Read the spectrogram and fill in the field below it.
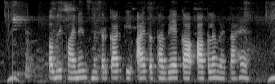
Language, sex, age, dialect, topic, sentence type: Hindi, female, 18-24, Kanauji Braj Bhasha, banking, statement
